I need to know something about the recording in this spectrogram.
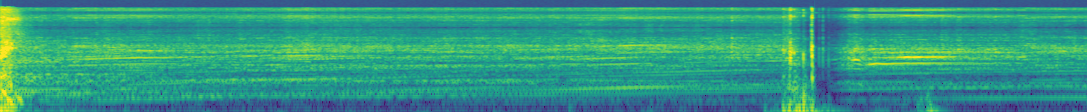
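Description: Distant racing motorcycles running on the track, faint, their engine notes sliding slowly in pitch as they pass. A brief thump about six seconds in.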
